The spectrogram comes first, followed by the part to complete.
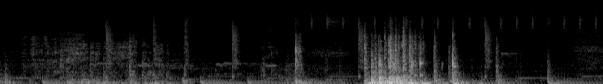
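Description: Background music plays under light knocks and scrapes as a side-by-side roof panel is shifted and guided onto its windshield visor. A louder bumping comes about three and a half seconds in, lasting under a second.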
